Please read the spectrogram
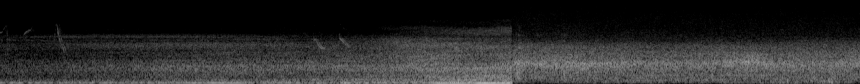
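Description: Outdoor ambience: a few short bird chirps in the first seconds over a rushing noise that grows steadily louder, then changes abruptly about five seconds in to a steady, even rushing noise.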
